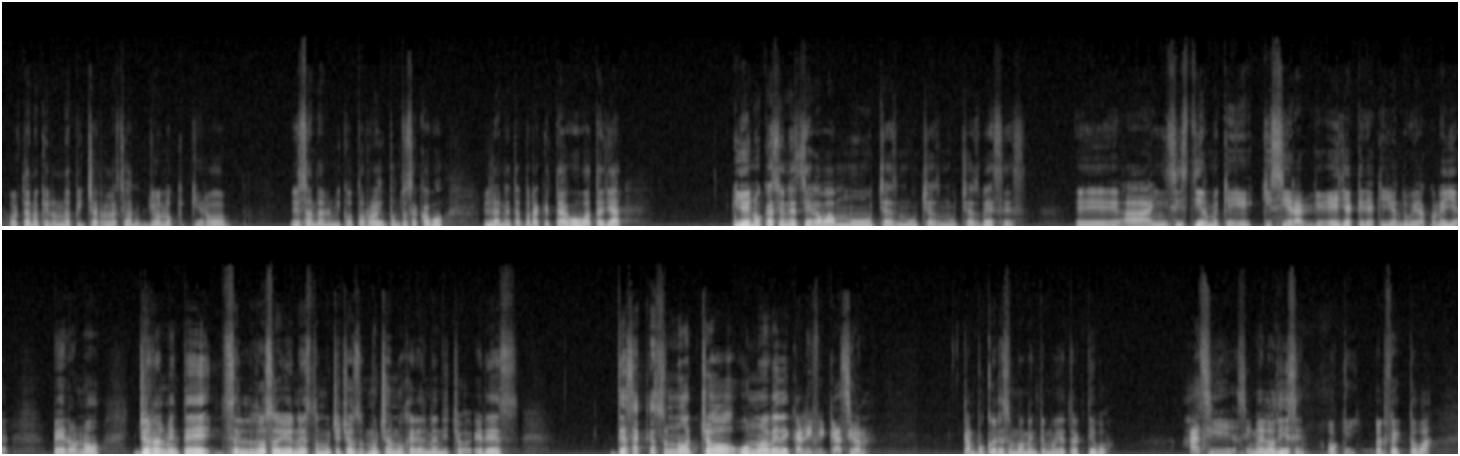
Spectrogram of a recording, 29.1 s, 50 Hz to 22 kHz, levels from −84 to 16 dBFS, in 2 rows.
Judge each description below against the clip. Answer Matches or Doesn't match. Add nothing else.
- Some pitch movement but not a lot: Doesn't match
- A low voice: Matches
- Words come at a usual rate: Matches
